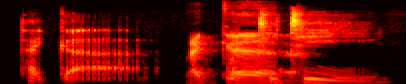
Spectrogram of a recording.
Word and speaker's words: Taika Waititi: Taika Waititi. Taika? Taika Waititi.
